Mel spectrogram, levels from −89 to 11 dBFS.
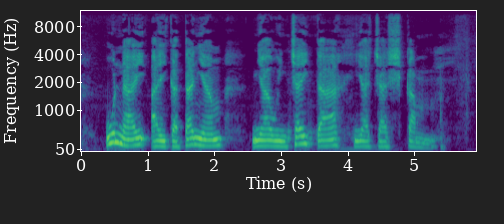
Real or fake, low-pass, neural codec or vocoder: real; 10.8 kHz; none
